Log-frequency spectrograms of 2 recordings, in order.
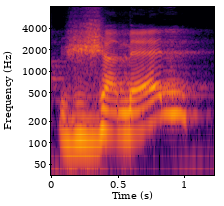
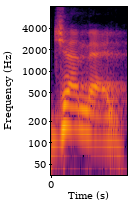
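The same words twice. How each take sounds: First: It starts with a soft zh sound, no d. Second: It starts with a d before the zh sound. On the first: The speaker calls it wrong. "ne dites pas jamel" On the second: The speaker calls it right. "mais dites jamel"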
